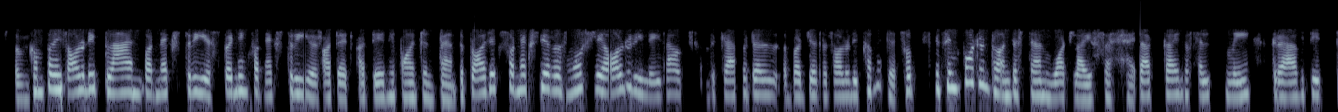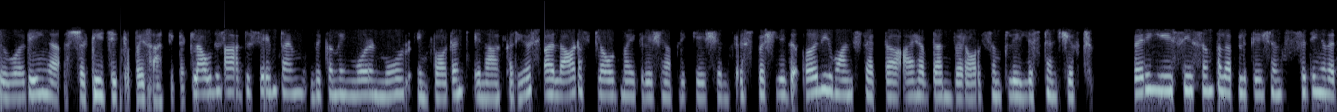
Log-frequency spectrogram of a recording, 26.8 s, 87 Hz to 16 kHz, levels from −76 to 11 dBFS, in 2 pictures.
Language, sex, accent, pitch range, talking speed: English, female, Indian, 175-210 Hz, 215 wpm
